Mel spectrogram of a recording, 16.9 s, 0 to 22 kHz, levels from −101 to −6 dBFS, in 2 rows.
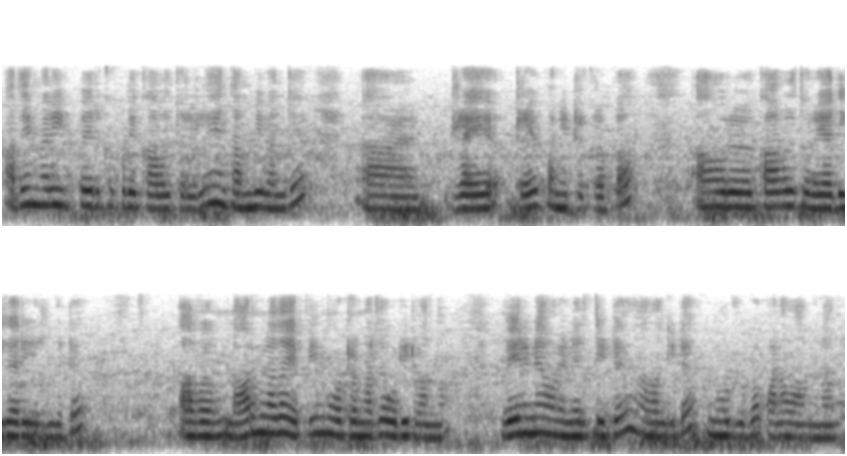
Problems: background sounds at intervals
